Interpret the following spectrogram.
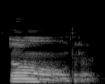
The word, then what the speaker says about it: tendre: Silence, blanche, tendre. Be careful not to aspirate that T.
